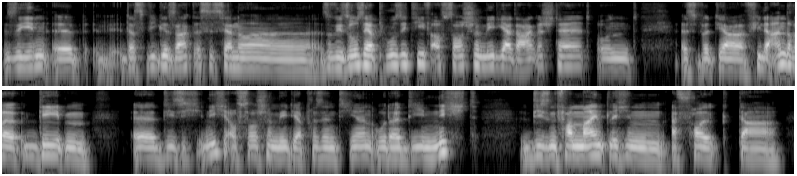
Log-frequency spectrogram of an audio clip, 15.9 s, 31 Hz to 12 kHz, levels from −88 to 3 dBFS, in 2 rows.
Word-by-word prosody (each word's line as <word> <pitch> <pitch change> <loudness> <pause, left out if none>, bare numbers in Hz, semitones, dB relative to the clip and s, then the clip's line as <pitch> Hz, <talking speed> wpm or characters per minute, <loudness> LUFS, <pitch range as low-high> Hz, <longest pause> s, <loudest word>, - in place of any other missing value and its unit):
sehen, 120 +4 -1
äh, 105 0 +2
d - - -16 0.3
äh, - - -14
dass 115 0 -5
wie 125 - -5
gesagt 125 -2 +1
es 135 -1 -5
ist 125 0 -5
ja - - +3
ne 105 -4 0
sowieso 120 +3 0
sehr 140 -1 +8
positiv 145 +2 -2
auf 125 - -1
Social 130 +2 -2
Media 125 -1 +3
dargestellt 130 +5 -1
und 110 -1 -6 0.4
es - - -7
wird 110 -1 -5
ja 110 -3 +4
viele 125 - +2
andere 120 -9 +3
geben, 110 -4 0 0.4
äh, 105 -1 +1
die 110 +3 -8
sich 100 -2 -8
nicht 145 +3 -3
auf - - -4
Social 115 0 -4
Media 105 -1 0
präsentieren 105 +1 -4
oder 105 0 0
die 105 +2 -4
nicht 150 +9 0 0.4
diesen 110 +2 -2
vermeintlichen 110 -4 +4
Erfolg 110 -3 -1
da 95 -3 -1
115 Hz, 150 wpm, -24 LUFS, 105-125 Hz, 0.4 s, sehr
